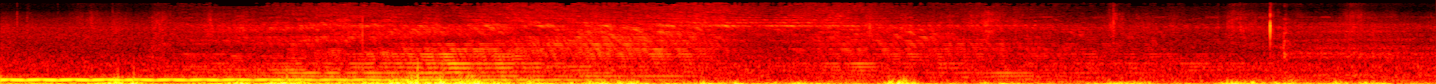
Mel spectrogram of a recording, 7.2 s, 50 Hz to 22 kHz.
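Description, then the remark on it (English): Loud, rumbling wind buffets the microphone in uneven gusts, with a low steady hum underneath for the first few seconds and no voices. “Okay, if you can hear me over the wind noise, the current time is 19:30 UTC”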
